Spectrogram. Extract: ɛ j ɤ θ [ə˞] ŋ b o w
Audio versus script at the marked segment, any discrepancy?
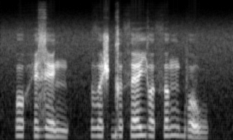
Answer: yes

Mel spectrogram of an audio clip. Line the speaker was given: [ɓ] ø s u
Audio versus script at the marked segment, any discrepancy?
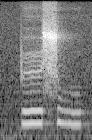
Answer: yes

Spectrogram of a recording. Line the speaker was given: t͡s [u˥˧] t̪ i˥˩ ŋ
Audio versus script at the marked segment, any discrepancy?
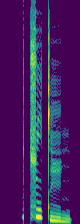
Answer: no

